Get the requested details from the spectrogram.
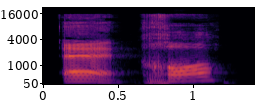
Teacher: la lettre Kha est une lettre emphatique. On la prononce de façon grave.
